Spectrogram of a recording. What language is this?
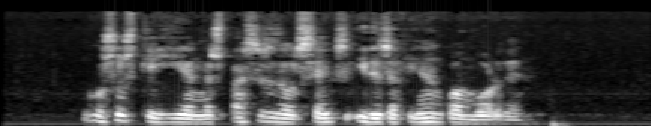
Catalan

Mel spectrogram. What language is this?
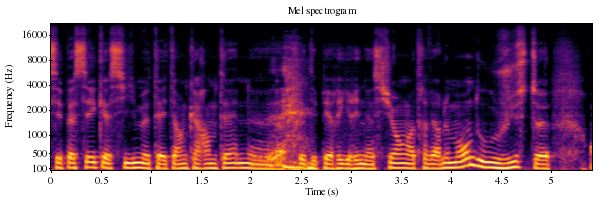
French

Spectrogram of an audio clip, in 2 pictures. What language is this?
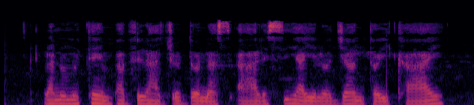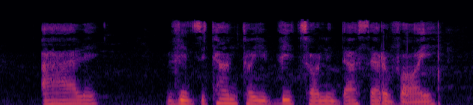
Esperanto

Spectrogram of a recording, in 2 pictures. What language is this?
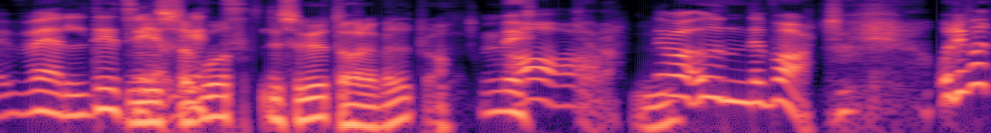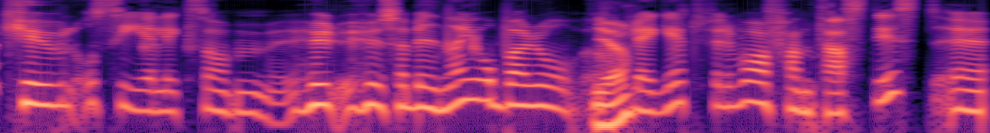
Swedish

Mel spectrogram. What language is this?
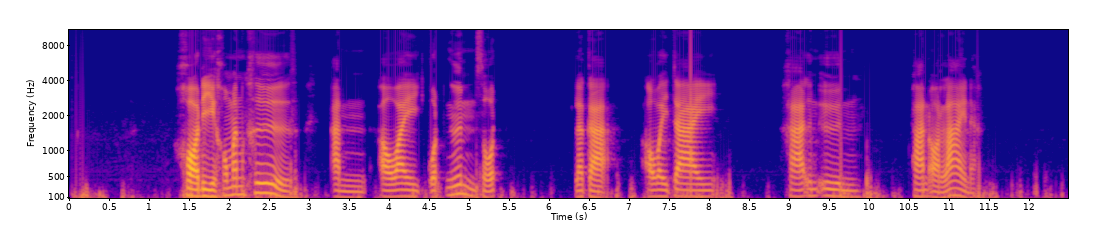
Thai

